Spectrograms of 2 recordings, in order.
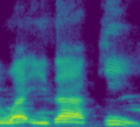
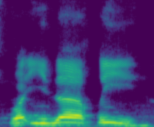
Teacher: qaf itu dia bukan di bibir, namun keluarnya dari pangkal lidah. Agak ke dalam ya, dekat dengan makhraj kaf. Jadi jangan sampai jangan maju, tapi mundur dia.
